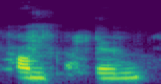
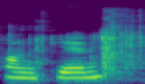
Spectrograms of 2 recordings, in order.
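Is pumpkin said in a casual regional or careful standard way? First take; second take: careful standard; casual regional. First: It is said in a careful standard way. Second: It is said in a casual regional way. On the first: This is how her husband says it. The speaker calls it right. "My husband says pumpkin" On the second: This is how the speaker herself says it. The speaker calls it wrong. "I say pumpkin"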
